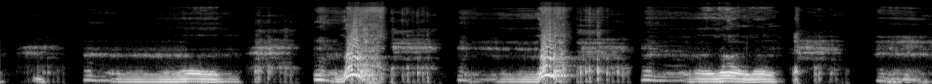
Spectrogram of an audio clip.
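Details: Veeran, a Rajapalayam dog from Tamil Nadu with a history of biting, growls in anger and trembles as people try to leash him. Low, sustained growls swell and fade in long bursts, broken by two sharp barks. Quiet talk runs between them.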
